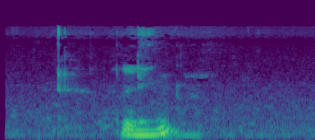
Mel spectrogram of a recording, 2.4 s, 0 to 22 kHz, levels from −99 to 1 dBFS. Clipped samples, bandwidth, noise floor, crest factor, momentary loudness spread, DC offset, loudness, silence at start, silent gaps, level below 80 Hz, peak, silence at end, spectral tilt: under 0.1%; 11.5 kHz; -60 dBFS; 20 dB; 20 LU; under 0.1%; -32 LUFS; 0.45 s; none; -54 dBFS; -16 dBFS; 0.85 s; -6.5 dB/octave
